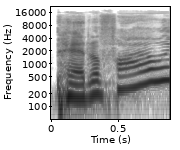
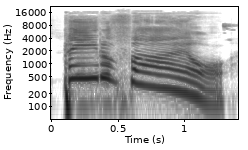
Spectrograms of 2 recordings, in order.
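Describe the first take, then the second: First: It is said with an American pronunciation. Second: It is said with a British pronunciation. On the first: "It's not pedophile" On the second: "It's pedophile"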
